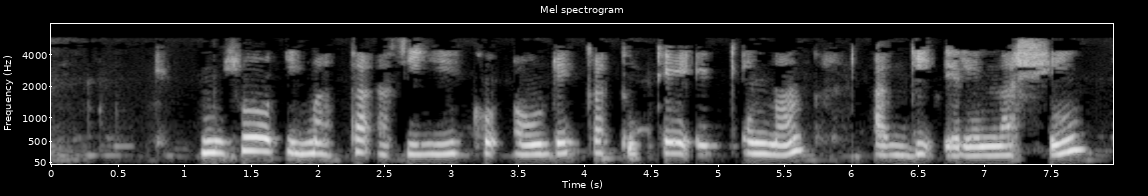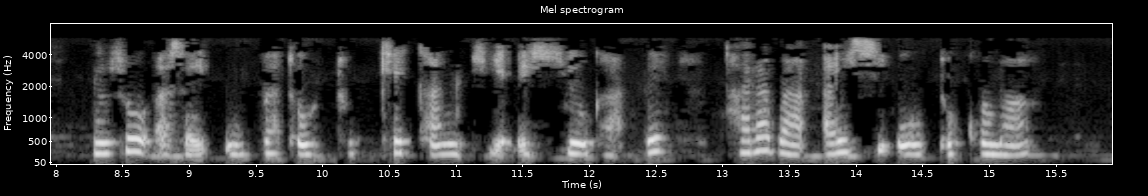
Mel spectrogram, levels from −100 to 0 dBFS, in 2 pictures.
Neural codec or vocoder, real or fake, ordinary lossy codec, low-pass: codec, 16 kHz, 4 kbps, X-Codec, HuBERT features, trained on general audio; fake; MP3, 24 kbps; 7.2 kHz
